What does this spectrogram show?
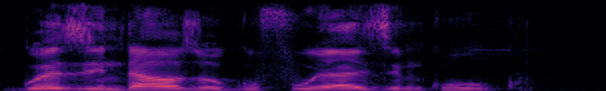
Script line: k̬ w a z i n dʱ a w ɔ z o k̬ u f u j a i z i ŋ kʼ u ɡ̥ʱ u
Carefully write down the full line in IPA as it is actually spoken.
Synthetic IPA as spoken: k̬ w e z i n dʱ a w ɔ z o k̬ u f u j a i z i ŋ kʼ uː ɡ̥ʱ u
